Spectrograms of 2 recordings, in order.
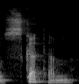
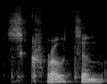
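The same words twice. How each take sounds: First: "scutum" said as skoo-tum, no r; corrected pronunciation. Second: "Scrotum" said as skroh-tum with long o; misread as scrotum. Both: Real, not acted. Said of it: "Oh, scutum".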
